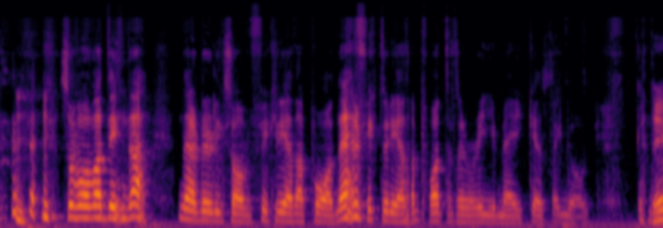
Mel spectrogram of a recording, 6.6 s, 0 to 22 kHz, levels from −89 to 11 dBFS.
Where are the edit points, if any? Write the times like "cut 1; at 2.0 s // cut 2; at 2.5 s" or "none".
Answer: cut 1; at 4.5 s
